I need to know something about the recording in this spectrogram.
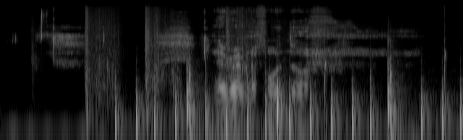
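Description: An axe chops into wood with rapid knocks.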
